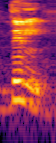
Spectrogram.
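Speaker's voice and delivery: दिल said short and quick, the इ clipped; quick short vowel. Shown as a demonstration. Teacher shows students दिल said short and fast. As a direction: snap out दिल in one quick beat. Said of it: "बहुत जल्दी बोल जाते हैं".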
